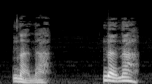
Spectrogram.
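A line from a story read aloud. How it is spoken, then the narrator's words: Anxious loud shout. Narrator (Chinese): 我急了，就大声喊了起来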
